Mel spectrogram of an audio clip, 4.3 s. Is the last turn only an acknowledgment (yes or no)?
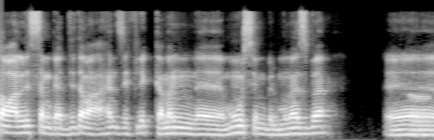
yes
